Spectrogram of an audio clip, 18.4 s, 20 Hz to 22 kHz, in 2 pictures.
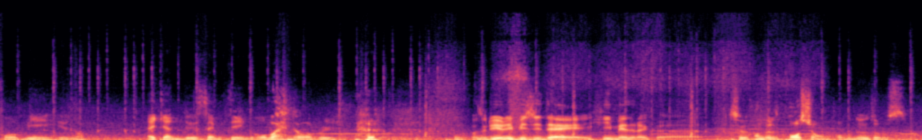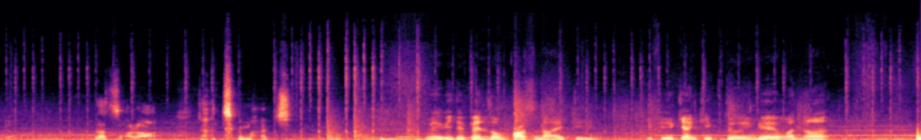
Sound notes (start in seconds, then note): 10.4 chuckles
